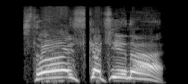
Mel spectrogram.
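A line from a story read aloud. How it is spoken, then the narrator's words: Yelling man. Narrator (Russian): заорал владелец винограда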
